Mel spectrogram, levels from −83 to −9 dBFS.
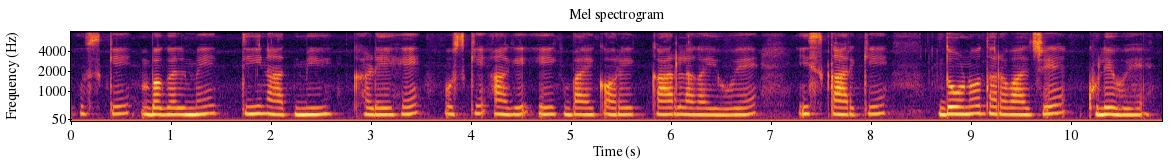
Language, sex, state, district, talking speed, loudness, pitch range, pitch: Hindi, female, Bihar, Gopalganj, 135 wpm, -18 LUFS, 225-245 Hz, 230 Hz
